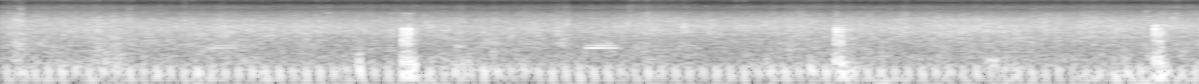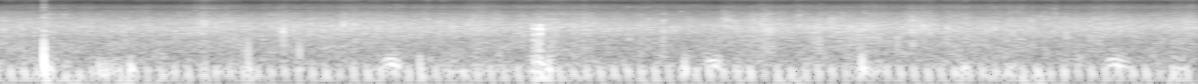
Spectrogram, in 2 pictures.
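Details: Steady hiss like sizzling or running water, with scattered sharp clicks and knocks and no animal voice.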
